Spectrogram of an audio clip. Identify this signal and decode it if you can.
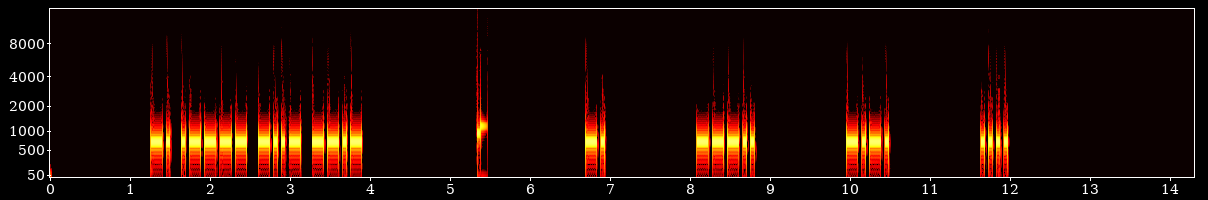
Morse code, heard as a keyed tone, about 25 wpm, spaced as for 11 wpm, 700 Hz. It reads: N1XQ N8CH
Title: USA Call Signs - 4 Characters - 8x Character Spacing - 25wpm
